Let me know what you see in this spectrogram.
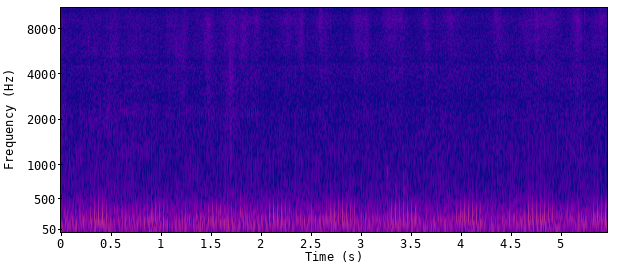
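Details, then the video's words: Cat purring at night, 11:07 pm, March 25, 2019, during a bonding moment with its owner; continuous deep rumbling purr with even pulses about every half second, faint high rustling in the background. "spirit animal bonding asmr cat purr"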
